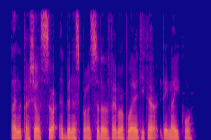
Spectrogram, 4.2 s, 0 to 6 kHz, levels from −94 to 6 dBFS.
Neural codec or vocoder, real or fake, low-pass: codec, 16 kHz, 0.5 kbps, FunCodec, trained on LibriTTS, 25 frames a second; fake; 5.4 kHz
